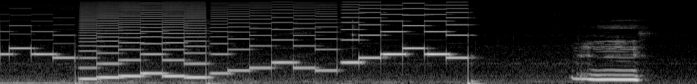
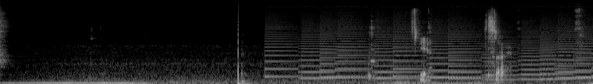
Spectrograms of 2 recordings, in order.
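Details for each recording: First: Commodore 64 running its sound test plays stepping beeps and two pitch sweeps, but the tune sounds thin with a voice missing. A faulty SID chip is suspected, and game music also cuts out. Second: Commodore 64 with its SID sound chip swapped in from another breadbin C64: a bright chiptune melody with clean, stable notes and crisp drum hits. The sound chip output is normal.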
